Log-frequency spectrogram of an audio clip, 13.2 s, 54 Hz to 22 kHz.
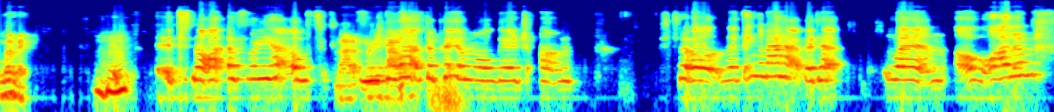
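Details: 28-year-old woman with cerebral palsy and speech issues; dysarthria (cerebral palsy).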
